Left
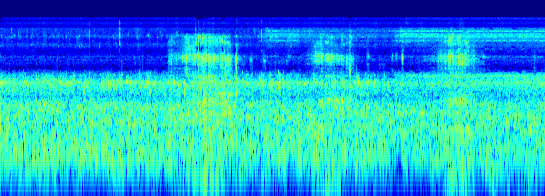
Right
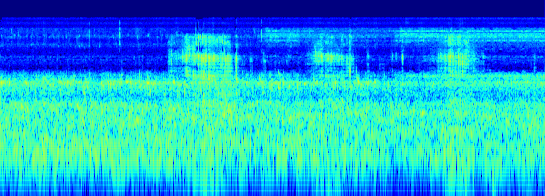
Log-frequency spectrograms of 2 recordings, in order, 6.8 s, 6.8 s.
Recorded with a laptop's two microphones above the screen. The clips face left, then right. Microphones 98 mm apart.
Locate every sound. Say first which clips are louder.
2.1 s chewing: left 2 dB; 40° left (ahead or behind)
